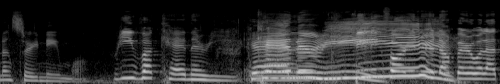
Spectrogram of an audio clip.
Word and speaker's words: Quenery: Quenery! Feeling foreigner lang, pero wala talaga kami lahi. Quenery. Oo, parang kulay ng kanyang blouse. Quenery yellow.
